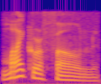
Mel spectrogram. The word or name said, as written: microphone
